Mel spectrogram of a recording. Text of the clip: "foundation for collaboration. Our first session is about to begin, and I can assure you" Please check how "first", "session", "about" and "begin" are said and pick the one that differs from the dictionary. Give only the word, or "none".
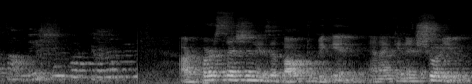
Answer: none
